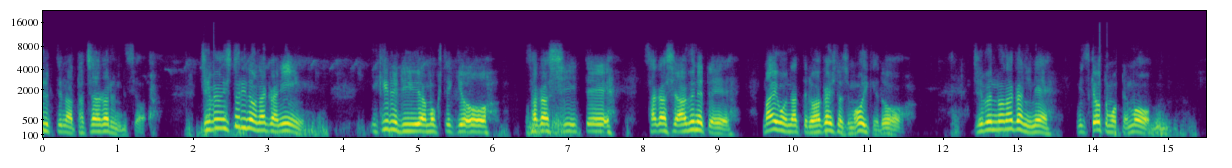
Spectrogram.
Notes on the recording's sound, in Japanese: 歩きながら1時間、対談する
